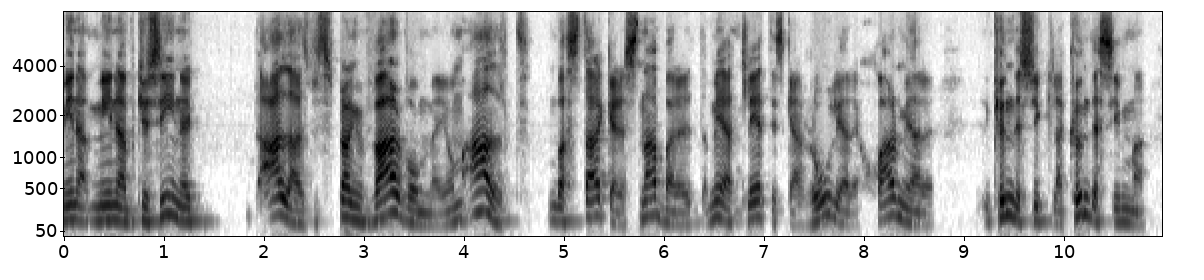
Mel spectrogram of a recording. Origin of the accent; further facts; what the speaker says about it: Malmö, Skåne, Sweden; Jag är uppväxt i Malmö, you know.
